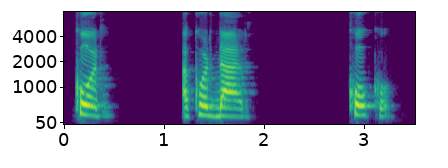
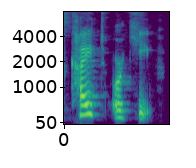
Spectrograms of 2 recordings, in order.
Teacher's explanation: this is an unaspirated sound, meaning there shouldn't be a burst of air when you pronounce this consonant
